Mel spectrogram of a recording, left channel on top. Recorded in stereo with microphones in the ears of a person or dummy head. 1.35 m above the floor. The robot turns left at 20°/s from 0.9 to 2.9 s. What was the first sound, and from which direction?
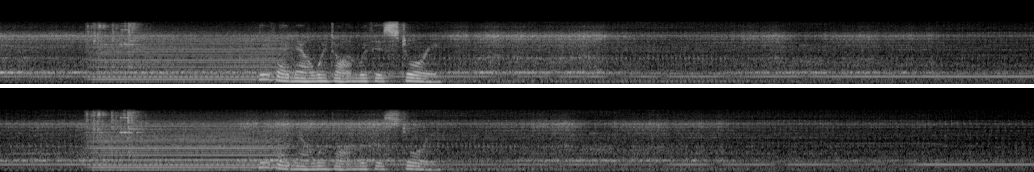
A clink, 80° right.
